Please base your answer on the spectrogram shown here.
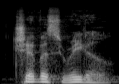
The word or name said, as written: Chivas Regal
